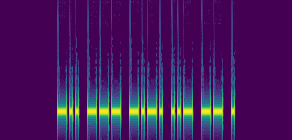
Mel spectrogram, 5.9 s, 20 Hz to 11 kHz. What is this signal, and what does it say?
Morse code, heard as a keyed tone, about 20 wpm, 700 Hz. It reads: DOCUME
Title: Build A Word - 2 Letters At A Time - 8-Letter Words - 20wpm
